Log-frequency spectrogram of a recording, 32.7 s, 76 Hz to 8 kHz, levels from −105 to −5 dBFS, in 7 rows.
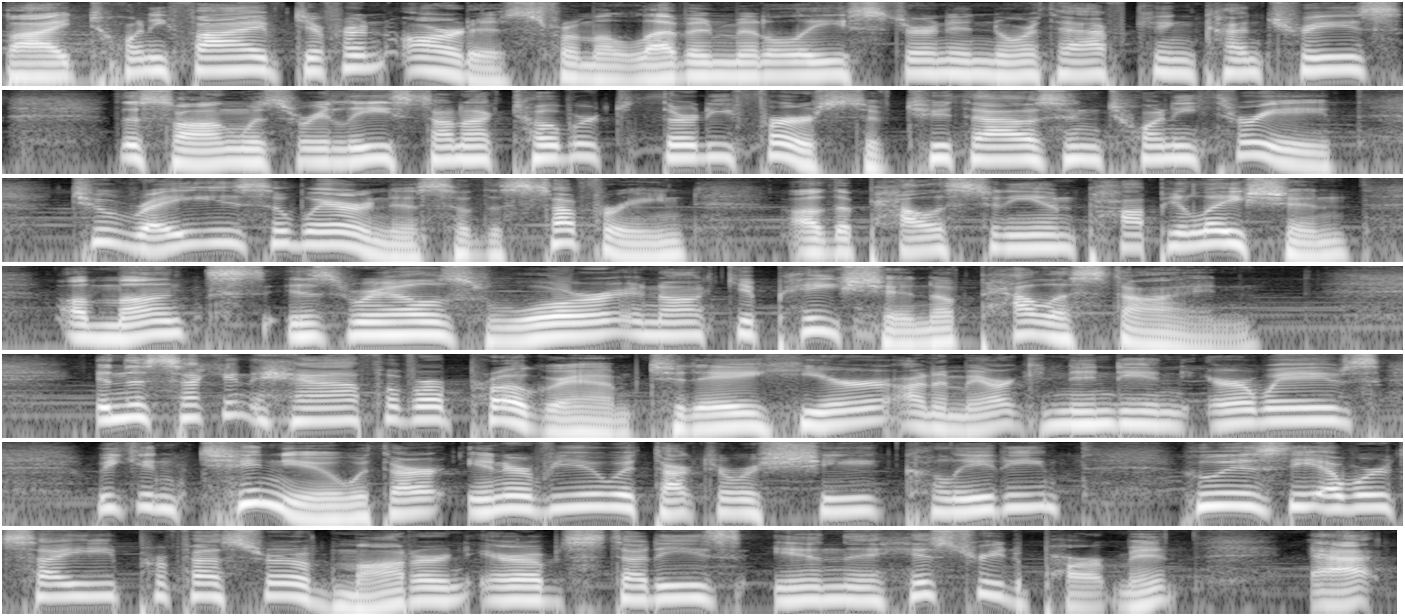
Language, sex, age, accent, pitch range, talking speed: English, male, 40-59, American, 140-190 Hz, 140 wpm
